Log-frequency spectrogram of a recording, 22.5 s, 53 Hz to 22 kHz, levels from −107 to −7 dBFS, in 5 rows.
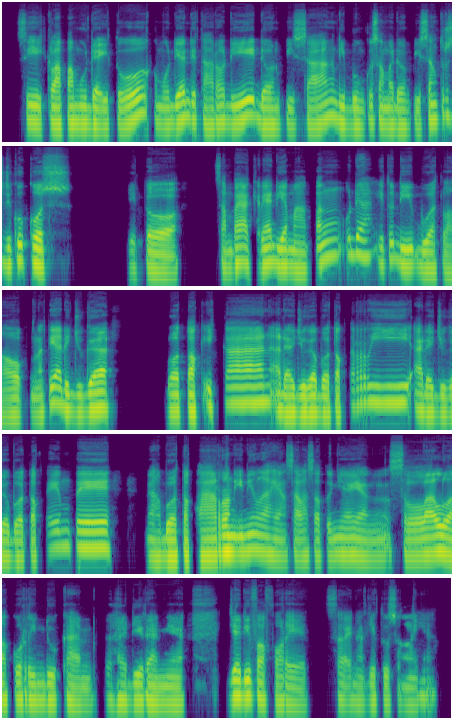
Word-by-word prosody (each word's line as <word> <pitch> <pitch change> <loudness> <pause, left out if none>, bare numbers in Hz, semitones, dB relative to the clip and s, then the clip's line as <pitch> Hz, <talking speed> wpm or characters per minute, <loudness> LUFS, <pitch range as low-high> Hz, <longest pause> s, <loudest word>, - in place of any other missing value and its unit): si 130 -2 -1
kelapa 120 0 +1
muda 120 -1 0
itu. 115 - +2
Kemudian 125 +3 0
ditaruh 125 -1 -3
di 140 +7 +3
daun 115 -3 -2
pisang, 115 +7 -2
dibungkus 115 0 -3
sama 115 -3 -2
daun 110 -1 -3
pisang, 110 +5 -3
terus 165 -5 -5
dikukus 135 -3 +2 0.5
gitu. 110 -4 +1 0.4
Sampai 135 +5 0
akhirnya 135 +1 +1
dia - - 0
matang. 145 - -2
Udah, 205 -2 0
itu 170 +5 -5
dibuat 120 -5 -1
lauk. 105 0 -1
Nanti 120 +11 +2
ada 155 - +2
juga 130 +3 +4 0.6
botok 125 -1 +1
ikan, 175 +1 +3
ada 115 -6 +1
juga 115 +1 +3
botok 110 -1 -1
teri, 175 +2 0
ada 125 -3 0
juga 115 -1 -1
botok 110 0 -3
tempe. 165 0 +3 0.3
Nah, 115 -1 -4
botok 115 -1 +2
laron 125 +4 +5
inilah 140 0 +1 0.2
salah 115 0 -2
satunya 120 +2 -3
yang 115 0 -5
selalu 125 +3 +4
aku 120 0 -1
rindukan 115 -3 -2 0.2
kehadirannya. 110 -2 -2 0.4
Jadi 135 +1 +3
favorit, 110 -7 -3 0.2
seenak 105 +1 -8
itu 110 0 -6
soalnya. 105 +8 -7
120 Hz, 140 wpm, -24 LUFS, 115-140 Hz, 0.6 s, laron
